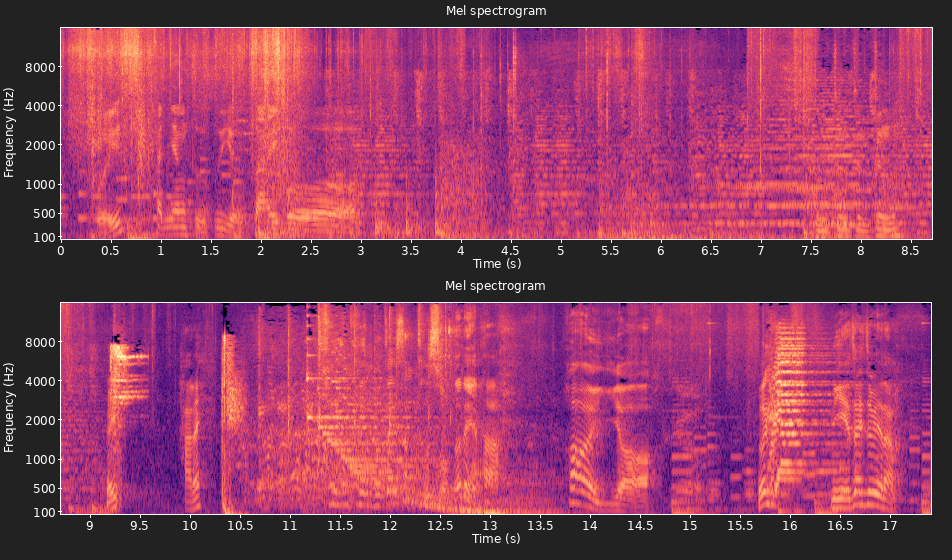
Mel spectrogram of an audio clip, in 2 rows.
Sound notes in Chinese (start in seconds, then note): 3.1 敲门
